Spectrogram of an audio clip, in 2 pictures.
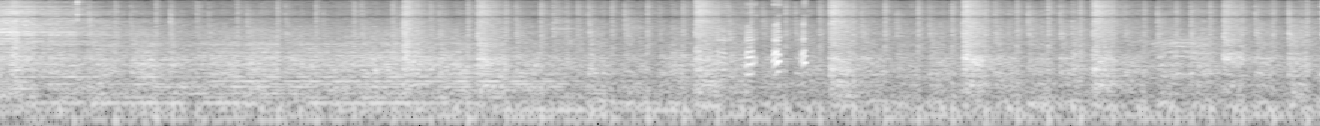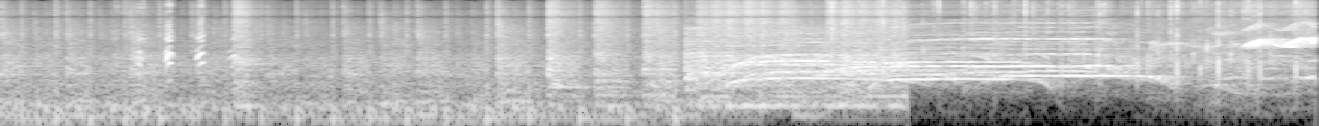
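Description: Live rock drum kit played hard with fast fills and rolls across drums and cymbals, over a steady low rumble. About fifteen seconds in, the low end stops and shrill sliding sounds come in.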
